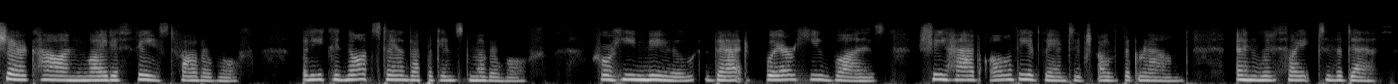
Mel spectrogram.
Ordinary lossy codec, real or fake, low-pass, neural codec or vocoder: Opus, 32 kbps; fake; 7.2 kHz; codec, 16 kHz, 1 kbps, FreqCodec, smaller model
